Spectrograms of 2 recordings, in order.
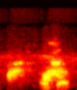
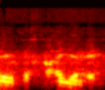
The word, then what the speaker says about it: Bachya: The customary pronunciation is Bachya, but it's not a regular Hebrew spelling at all. Bachya would be something like Beit Chet, but people say Bachya. Some people also say Bechaye, which is also not exactly right.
